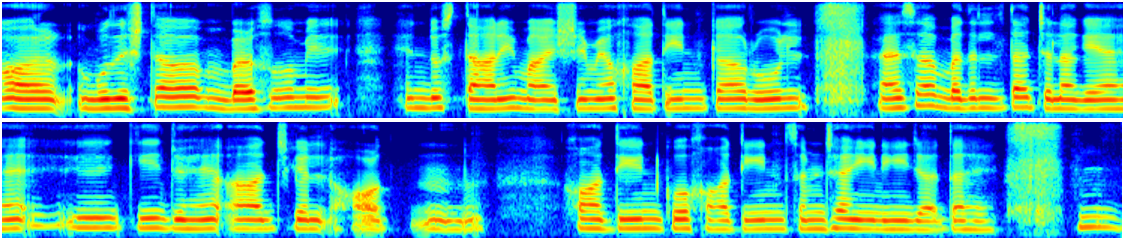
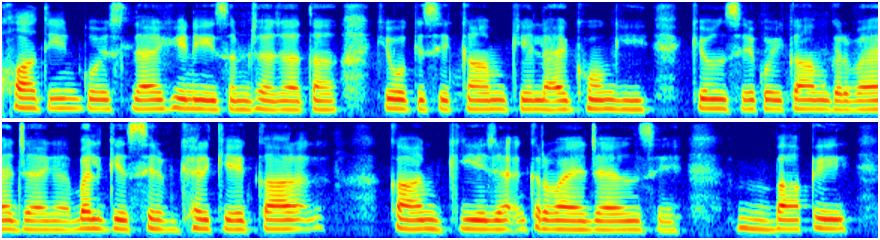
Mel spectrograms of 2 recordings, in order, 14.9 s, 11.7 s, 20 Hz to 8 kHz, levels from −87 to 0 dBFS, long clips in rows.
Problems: background sounds at intervals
